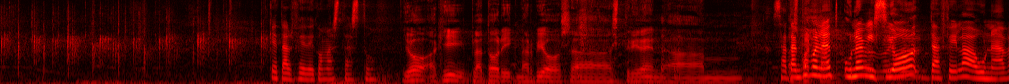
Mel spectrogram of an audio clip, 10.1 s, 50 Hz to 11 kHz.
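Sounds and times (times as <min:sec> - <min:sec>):
audience applause at a live event: 0:00.0 - 0:02.7
speech: 0:02.7 - 0:10.0.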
